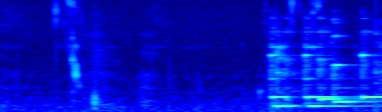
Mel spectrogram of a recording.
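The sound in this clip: A mobile phone ringtone breaks in near the end as a loud electronic melody of stepped tones, after a quiet stretch with a few soft clicks and rustles.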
